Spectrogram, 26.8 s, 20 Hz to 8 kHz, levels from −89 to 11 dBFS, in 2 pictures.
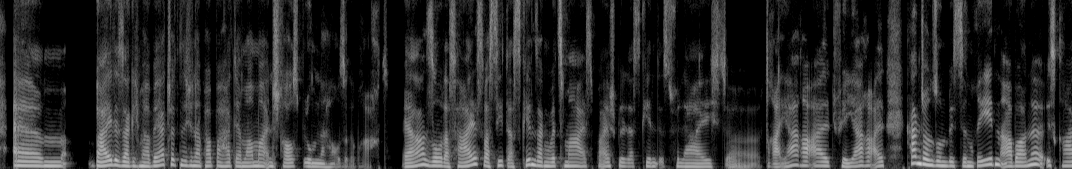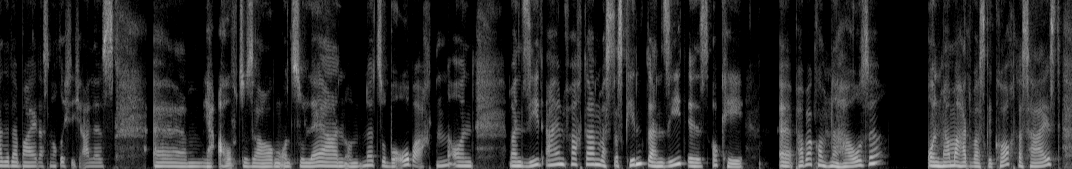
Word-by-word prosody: Ähm, 190 -2 +3 0.3
beide, 200 +4 +3
sage 190 -2 +1
ich 180 - -5
mal, 175 -1 +2
wertschätzen 230 +3 -1
sich 205 - -2
und - - +2
der 190 - +1
Papa 185 0 -3
hat 180 0 -3
der 175 - 0
Mama 175 +1 +1
einen 175 +1 -2
Strauß 165 0 -1
Blumen 160 -2 -1
nach 145 -3 -2
Hause 145 - -9
gebracht. - - -17
Ja? 195 +10 +2
So 195 -2 +2
das 160 0 -2
heißt, 205 +11 +1
was 185 -5 +1
sieht 210 -4 -2
das 160 -1 -2
Kind? 235 +6 +2
Sagen 195 -4 +1
wir - - 0
jetzt 180 +1 0
mal 185 -1 0
als 170 0 -7
Beispiel: 175 -1 -5
Das 165 -1 -9
Kind 170 -2 -5
ist - - -5
vielleicht, 155 -2 -3
äh, - - -8 0.4
drei 145 -4 -3
Jahre 205 +3 -1
alt, 190 -1 -2
vier 165 - -2
Jahre 200 +6 -2
alt, 190 +1 -3 0.2
kann 310 -2 +6
schon 240 -4 +7
so 210 - +2
'n 195 -1 +2
bisschen 180 -1 +2
reden, 245 +8 +2
aber 185 -1 +2
ne, 255 +3 +3
ist 210 - -2
gerade 190 0 -1
dabei, 180 -1 -3
das 175 +1 -11
noch 175 0 -11
richtig 185 - -10
alles, 170 +1 -1 0.5
ähm, 165 -2 -2
ja 155 -1 -2
aufzusaugen 160 - -1
und 165 -2 -3
zu 165 +2 +3
lernen 180 +1 +1
und 160 +3 -4
ne, 215 0 -2
zu 190 -3 -3
beobachten 205 +1 -2
und 190 -3 -1 0.4
man 190 -1 +4
sieht 200 +9 0
einfach 260 +2 +1
dann, 255 -1 +2
was 205 -5 +1
das 195 - +2
Kind 275 +5 +3
dann 175 -2 +4
sieht, 235 - +2
ist: 165 -1 0
„Okay, 155 -10 -2 0.4
äh, 185 -2 +1
Papa 225 +8 -1
kommt 210 -8 -1
nach 155 -5 +2
Hause 215 - +1 0.6
und 190 -2 +6
Mama 185 +1 +5
hat 180 -1 -1
was 165 -3 0
gekocht. 190 - -3
Das 175 -2 -1
heißt, 175 +10 0
185 Hz, 210 wpm, -24 LUFS, 170-205 Hz, 0.6 s, schon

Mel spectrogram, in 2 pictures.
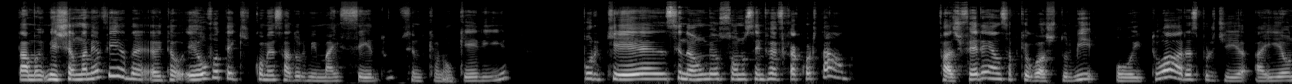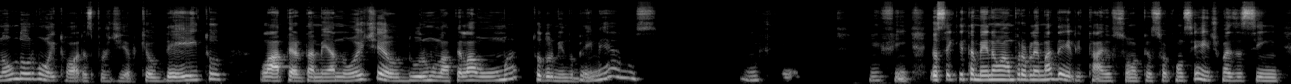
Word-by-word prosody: tá 215 0 +4
mui 210 -1 0
mexendo 230 +1 +4
na 240 - +3
minha 295 +5 -1
vida, 275 - -1
então 195 +1 -4
eu 225 +4 +4
vou 310 +2 -2
ter 270 -4 -4
que 255 - -11
começar 215 -4 -1
a - - -7
dormir 180 -2 -9
mais 165 +1 -5
cedo, 170 - -4
sendo 165 -3 -12
que 160 - -16
eu - - -11
não 150 - -10
queria, 175 - -8 0.7
porque 250 -1 +4
senão 235 -3 +6
o - - -2
meu 245 0 -1
sono 240 -1 -2
sempre 235 0 +4
vai 245 - 0
ficar 240 - 0
cortado. 270 +3 -6 0.9
Faz - - +2
diferença, 255 -1 +1
porque 235 - -6
eu - - -4
gosto 160 -2 -1
de - - -28
dormir 185 - -5
8 160 - -5
horas 275 -9 +2
por 215 -3 -13
dia, 160 -4 -8
aí 165 +1 -6
eu 180 +1 -3
não 210 +6 -3
durmo 255 -1 -2
8 180 -2 -7
horas 155 0 0
por 155 - -15
dia, 150 0 -11
porque - - -13
eu 165 - -2
deito 205 +8 -2 0.3
lá 180 -2 +5
perto 160 -1 -1
da 175 - 0
meia-noite, 175 +8 -3
eu 180 -9 +2
durmo 185 +3 -2
lá 170 -2 -2
pela 185 +3 0
1, 215 - -4
estou 220 - -4
dormindo 160 -4 -5
bem 140 - -7
menos. 270 - -6 0.8
Enfim. 205 0 -13 1.0
Enfim, 185 - -8 0.2
eu 205 - +8
sei 210 - +11
que 235 +2 -5
também 220 -3 +3
não 220 0 +3
é - - +3
um 210 - +1
problema 220 0 +1
dele 200 -7 0
tá, 180 - -4
eu 165 - -5
sou 165 -1 -4
uma 160 - -9
pessoa 170 +1 +1
consciente, 195 +2 +2
mas 180 -2 -3
assim, 170 -1 +6
210 Hz, 195 wpm, -24 LUFS, 175-245 Hz, 1.0 s, sei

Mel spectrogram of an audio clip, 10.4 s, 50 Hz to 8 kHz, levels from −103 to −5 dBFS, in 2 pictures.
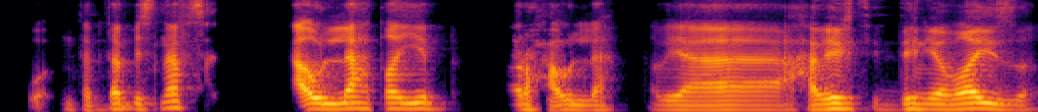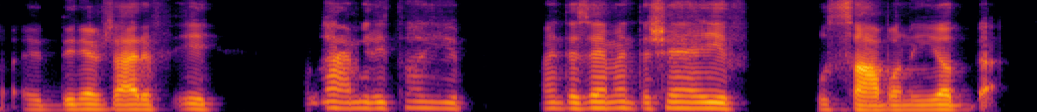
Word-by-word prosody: و - - -15
أنت 120 -3 -12
بتدبس 140 +4 -2
نفْسَك، 175 +1 -2 0.4
أقول 145 0 +7
لها 155 0 +6
طيب، 150 -1 0 0.3
أروح - - -2
أقول 125 -1 -1
لها 120 0 -7 0.2
طيب 120 - -15
يا 120 0 +1
حبيبتي 145 +2 +2
الدنيا 135 +2 0
بايظة، 135 -2 +4
الدنيا 130 +2 -6
مش 130 0 -8
عارف 130 +1 -1
إيه. 135 -1 -9 0.4
طب - - -23
اعمل 160 -1 -5
إيه 160 - -5
طيب! 160 -3 -12 0.4
ما - - -10
أنت 155 0 -10
زي 165 +1 -2
ما 165 - -7
أنت 155 -2 -9
شايف. 155 -2 -2 0.3
والصعبانيات 120 0 0
بقى 120 - -13
140 Hz, 180 wpm, -25 LUFS, 125-150 Hz, 0.4 s, أقول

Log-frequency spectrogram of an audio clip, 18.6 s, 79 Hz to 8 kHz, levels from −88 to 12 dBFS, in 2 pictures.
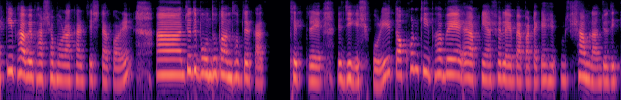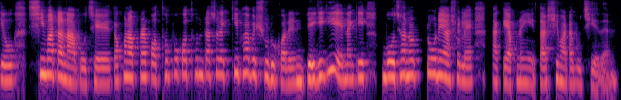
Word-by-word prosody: একইভাবে 265 -1 +5
ভারসাম্য 220 -1 -1
রাখার 195 0 -2
চেষ্টা 205 -2 -5
করেন। 180 +9 -3 0.5
আ - - +9 0.4
যদি 310 +1 +4
বন্ধু-বান্ধবদের 245 -4 +3
কা - - -1 0.5
ক্ষেত্রে 220 -4 0 0.5
জিজ্ঞেস 190 -3 +1
করি, 160 +6 0 0.2
তখন 250 +8 0
কিভাবে 265 -2 0 0.3
আপনি 215 +1 -5
আসলে 215 0 0
ব্যাপারটাকে 185 0 -2
হে 195 - -3 0.4
সামলান, 215 -7 +1
যদি 190 0 -3
কেউ 195 -2 0 0.4
সীমাটা 260 -2 +4
না 185 - +5
বোঝে? 170 +1 -4 0.2
তখন 195 +5 -3
আপনার 230 +1 0
কথোপকথনটা 255 +3 -5
আসলে 255 0 -3
কীভাবে 275 -1 -1
শুরু 225 -4 +1
করেন? 175 0 -3 0.2
রেগে 210 +3 +5
গিয়ে 320 -5 +4
নাকি 210 +2 -1 0.4
বোঝানোর 240 +2 +3
টোনে 265 -3 +2
আসলে 210 -3 -4 0.4
তাকে 185 -1 -4
আপনি 180 +2 -7 0.3
তার 170 - 0
সীমাটা 180 -5 -3
বুঝিয়ে 160 -3 -8
দেন? - - -12
220 Hz, 140 wpm, -24 LUFS, 190-255 Hz, 0.5 s, আ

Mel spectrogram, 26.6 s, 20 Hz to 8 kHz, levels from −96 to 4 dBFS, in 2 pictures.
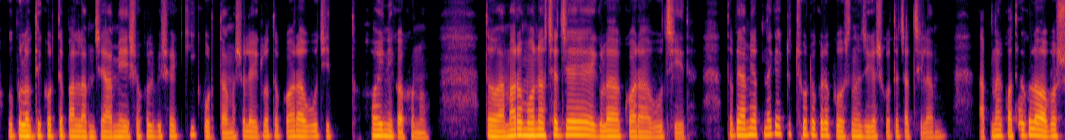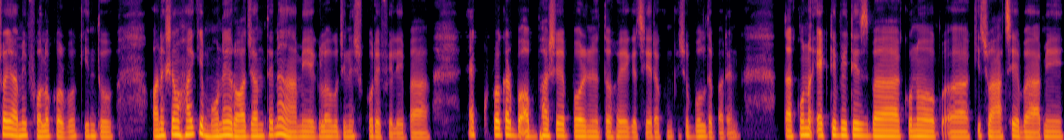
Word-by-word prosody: উপলব্ধি 120 -1 +4
করতে 120 0 -1
পারলাম 115 -1 +1
যে, - - -4
আমি 110 +2 0
এই - - -2
সকল 115 +1 -2
বিষয়ে 115 +1 -4
কি 145 - -7
করতাম? 100 -2 -3
আসলে 110 +1 -3
এগুলো 115 +2 -4
তো 120 - -2
করা 115 +1 +2 0.2
উচিত 115 -1 -8 0.5
হয়নি 125 -2 +4
কখনো। 95 -1 -5 0.8
তো 120 - +2 0.2
আমারও 130 +5 +6
মনে 135 0 +7
হচ্ছে 130 +2 +1
যে 145 - +5 0.3
এগুলা 120 0 +2 0.2
করা 110 -1 0 0.2
উচিত। 95 -4 -4 0.5
তবে 130 +3 0
আমি 140 - +3
আপনাকে 150 +3 -2
একটু 165 +2 -11
ছোট 145 0 -1
করে 135 -1 +2
প্রশ্ন 110 +1 -2 0.2
জিজ্ঞাসা 110 +1 -2
করতে 110 +1 -5
চাচ্ছিলাম। 100 0 -7 0.6
আপনার 125 +1 -1
কথাগুলো 130 +3 +2
অবশ্যই 125 +5 +2
আমি 130 +2 +2
ফলো 115 +1 +1
করবো। 110 0 -1
কিন্তু 120 -2 -3 0.6
অনেক 130 +2 +3
সময় 150 -3 +5
হয় 150 +1 +5
কি? - - +4
মনের 130 +2 +4
অজানতে 120 +2 0
না? 160 - +4
আমি 110 +1 -2
এগুলো 110 +2 -2 0.2
জিনিস 110 +2 -4
করে 115 -2 -1
ফেলি, 90 -1 -5
বা 95 - -2 0.7
একপ্রকার 145 0 +1
ব - - -5
অভ্যাসে 120 +3 0 0.2
পরিণত 110 -3 +1
হয়ে 110 -1 0
গেছি, 105 - -6
এরকম 100 +1 -8
কিছু 115 -1 -12
বলতে 115 -2 -1
পারেন। 95 +1 -8 0.6
তা - - -5
আর - - -6
কোন 145 0 +5 0.2
এক্টিভিটিস 135 -1 +2
বা 120 -1 +5 0.3
কোন 120 0 0 0.5
আ - - 0 0.2
কিছু 120 0 -6 0.2
আছে 120 +4 -1
বা 105 - 0
আমি 110 0 -4
115 Hz, 170 wpm, -22 LUFS, 110-130 Hz, 0.8 s, মনে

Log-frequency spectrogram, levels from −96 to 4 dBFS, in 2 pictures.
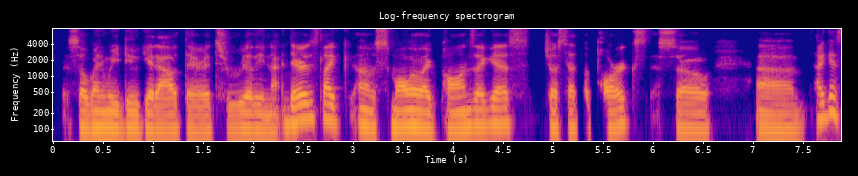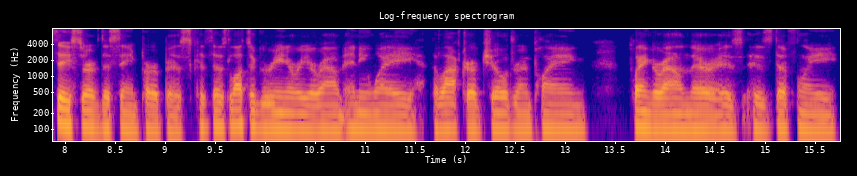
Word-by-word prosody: so 105 - 0
when 105 0 +2
we 105 -1 +2
do 105 +1 -1
get 100 0 +2
out 95 0 +2
there, 90 -1 -1
it's 95 +1 -4
really 100 0 +1
not 95 0 -4
there's, 155 +5 +4
like, 140 -4 +1
uh, 115 -4 0
smaller, 110 +1 +3
like, 105 -3 +2
ponds, 105 +3 +1
I 115 -1 +3
guess? 125 +1 -1
Just - - -3
at - - -1
the - - -8
parks, 110 +5 -1
so, 100 -2 -2 0.4
uh, 95 -1 -1 0.2
I 155 - +1
guess 195 +2 +1
they 125 -4 +8
serve 110 -2 +1
the 100 -1 +1
same 100 -1 -3
purpose, 95 -3 -2
'cause 105 -1 -6
there's 110 -1 0
lots 115 0 +2
of 110 - 0
greenery 100 -1 +1
around 95 -1 0
anyway, 100 -2 -2 0.2
the - - -2
laughter 100 -1 +2
of 95 -3 +2
children 100 -1 -1
playing 100 -1 -4 0.4
playing 110 -2 +4
around 100 0 +3
there 100 -1 +2
is 95 -2 -3
is 95 -3 -4
definitely 95 -2 -2
100 Hz, 185 wpm, -23 LUFS, 95-110 Hz, 0.4 s, they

